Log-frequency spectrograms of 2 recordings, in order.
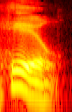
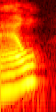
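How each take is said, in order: First: HELL said like "hail"; Southern pronunciation. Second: Said in the usual way. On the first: Shown as a demonstration. Explaining Southern speech to viewers, HELL pronounced like "hail". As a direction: stretch HELL so it sounds like "hail". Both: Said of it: "People in the South pronounce the word hell".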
